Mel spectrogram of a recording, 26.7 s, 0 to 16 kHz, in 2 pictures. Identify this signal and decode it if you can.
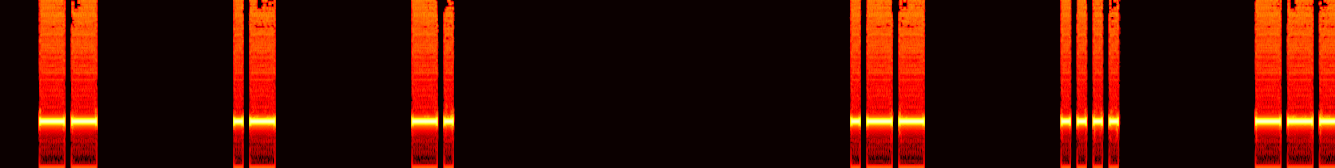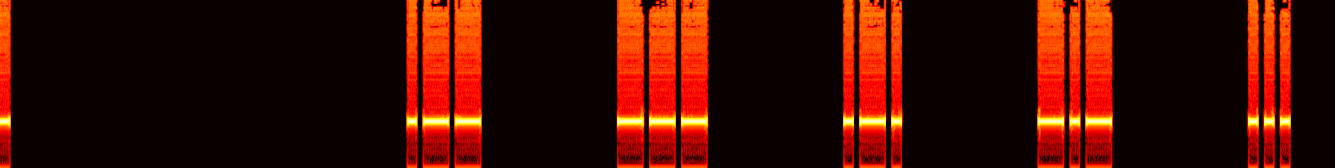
Morse code, heard as a keyed tone, about 15 wpm, spaced as for 5 wpm, 1000 Hz. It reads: MAN WHO WORKS
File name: qotdfiles / 5wpm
